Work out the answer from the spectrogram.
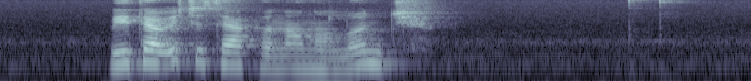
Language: Faroese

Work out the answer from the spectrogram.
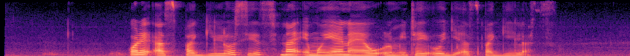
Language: Masai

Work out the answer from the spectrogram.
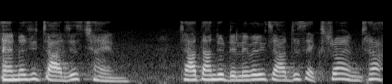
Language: Sindhi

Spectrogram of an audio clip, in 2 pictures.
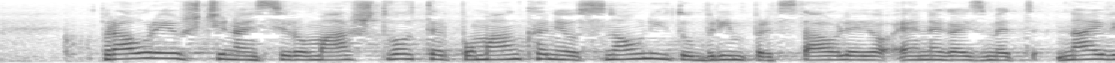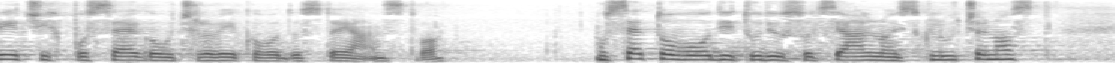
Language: Slovenian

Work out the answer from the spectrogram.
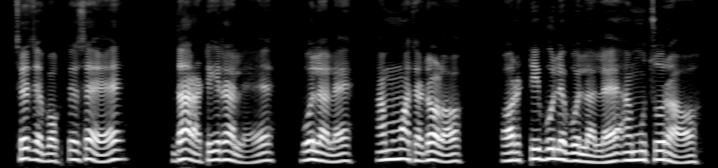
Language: Mahasu Pahari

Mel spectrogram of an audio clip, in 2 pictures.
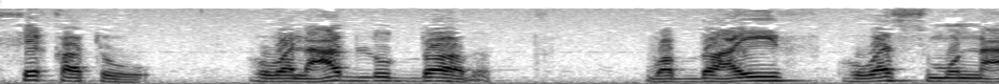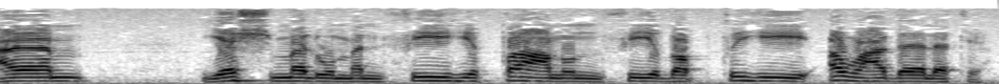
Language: Arabic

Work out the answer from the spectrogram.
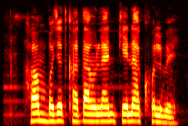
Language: Maithili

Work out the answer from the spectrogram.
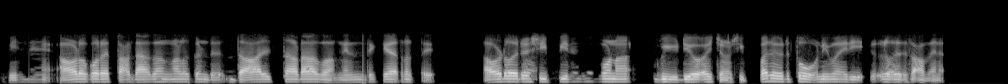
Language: Malayalam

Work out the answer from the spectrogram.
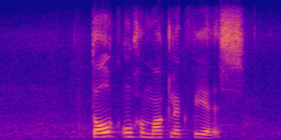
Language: Afrikaans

